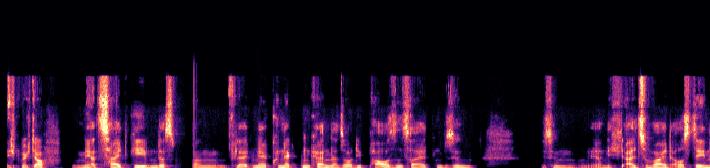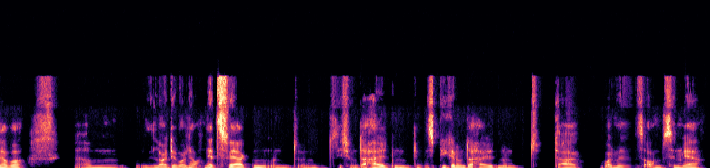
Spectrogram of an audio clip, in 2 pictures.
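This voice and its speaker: A man's voice: lowish voice, level tone, brisk, warm tone. A young adult man, a podcast guest, talking casually with many fillers and restarts. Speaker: podcast guest, dental practice owner and event organizer. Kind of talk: casual interview chat.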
